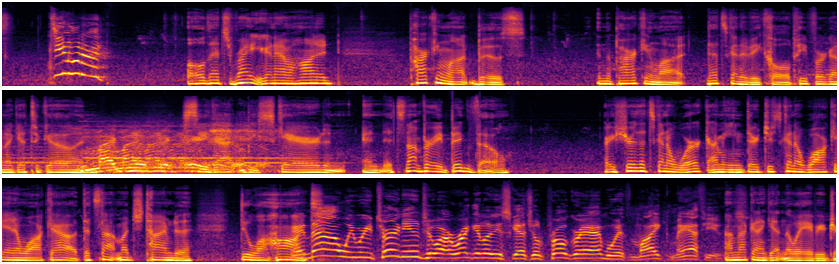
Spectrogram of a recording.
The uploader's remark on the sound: podcasts live from Café Anyway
